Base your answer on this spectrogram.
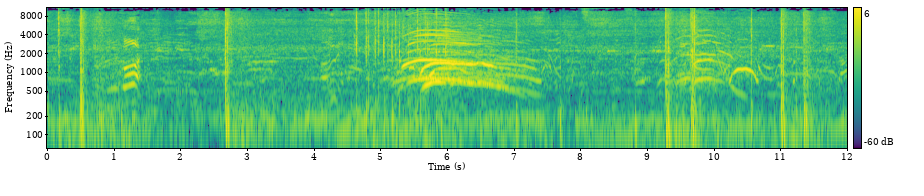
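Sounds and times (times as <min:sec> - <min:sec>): firework bangs: 0:10.9 - 0:11.8.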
